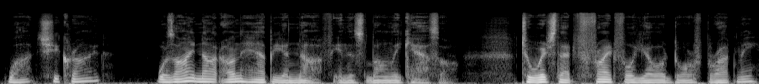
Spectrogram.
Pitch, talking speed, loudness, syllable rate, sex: 105 Hz, 160 wpm, -18 LUFS, 4.5 syllables/s, male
